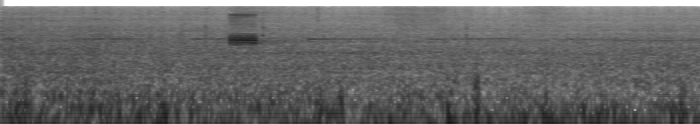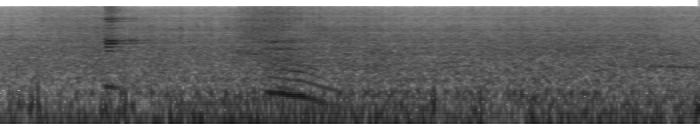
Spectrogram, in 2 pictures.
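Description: Low wind rumble and road noise from riding a scooter in city traffic, with short vehicle horn toots about a second in and again near four seconds.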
